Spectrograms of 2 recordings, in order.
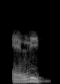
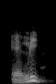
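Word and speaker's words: élite: Si esta palabra la leo como castellano, tendría que decir elite. Esto sería elite, pero ninguno de nosotros lee elite. Leemos elite. La E se suprime. Hacemos acento en la I, elite, de esa manera.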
